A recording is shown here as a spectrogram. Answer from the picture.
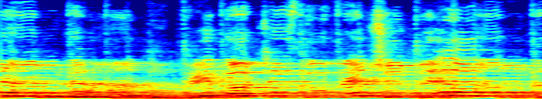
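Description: A woman singing a song into a microphone, amplified, with sung notes that bend and slide in pitch.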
